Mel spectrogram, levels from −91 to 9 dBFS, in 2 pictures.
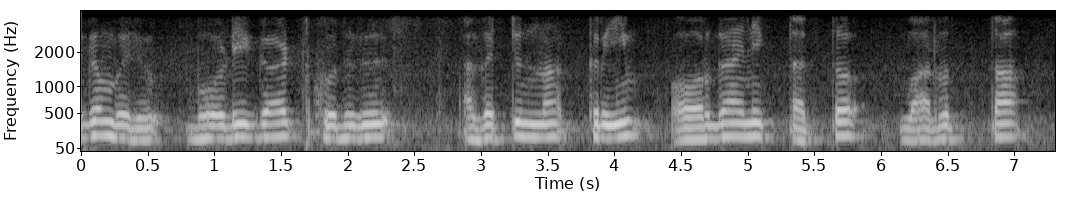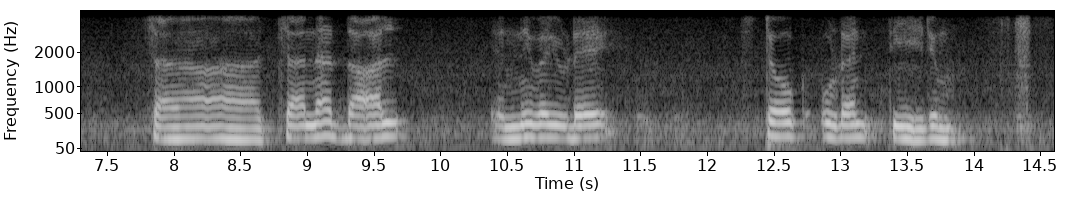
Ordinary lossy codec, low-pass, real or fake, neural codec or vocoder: none; 3.6 kHz; fake; vocoder, 44.1 kHz, 128 mel bands, Pupu-Vocoder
